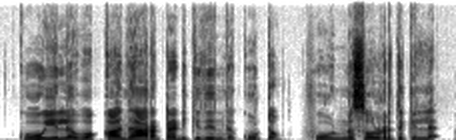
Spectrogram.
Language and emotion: Tamil, angry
